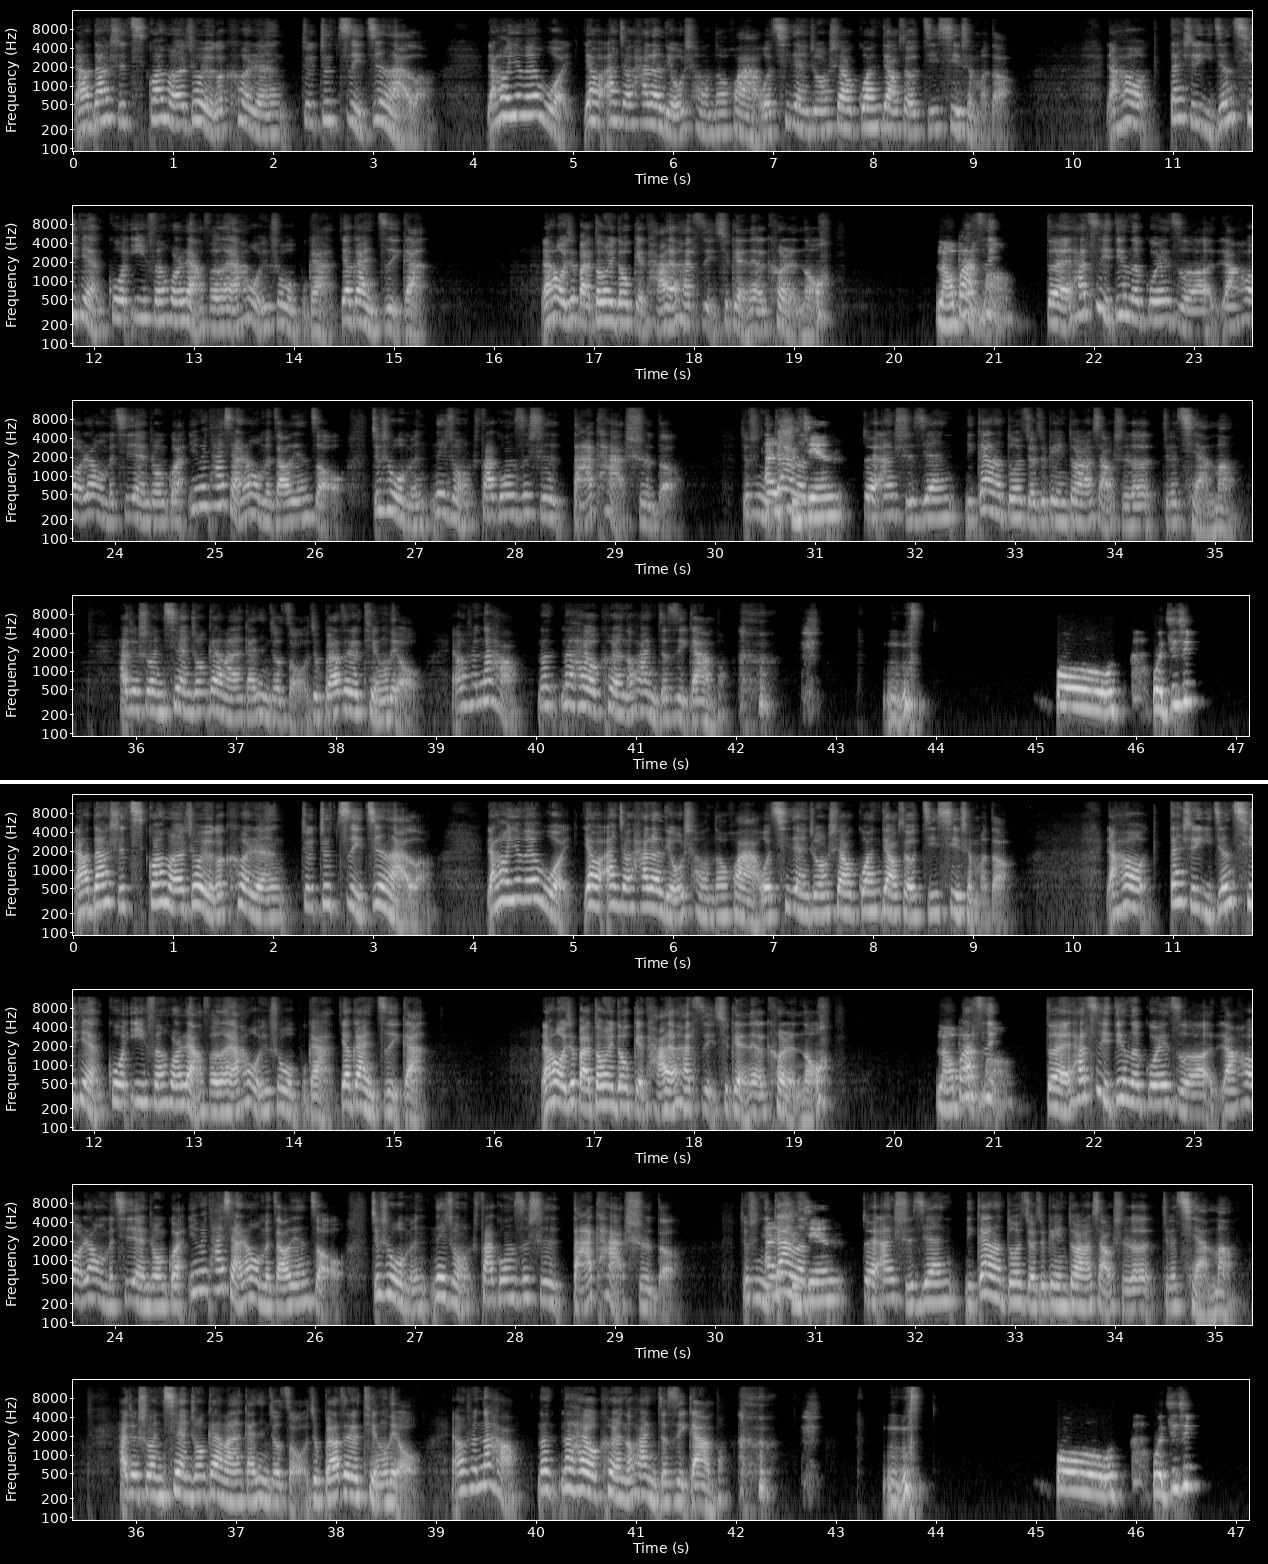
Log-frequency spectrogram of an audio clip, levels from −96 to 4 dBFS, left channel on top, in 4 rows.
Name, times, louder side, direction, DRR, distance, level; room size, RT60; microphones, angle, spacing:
voice 1, 0.0-3.6 4.1-9.3 10.3-15.3 16.5-19.3 20.7-21.0 21.5-26.2 26.6-29.6 30.3-30.9 31.5-35.2 35.8-38.8 39.2-42.3 43.5-43.8, right 4 dB, 60° right, 0.5 m, -26 dB
voice 2, 20.4-21.1 30.5-31.3 42.7-42.8 45.2-46.5, left 2 dB, 10° left, 0.4 m, -23 dB
2.6 x 2.3 x 2.4 m
head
